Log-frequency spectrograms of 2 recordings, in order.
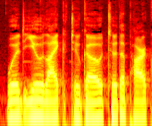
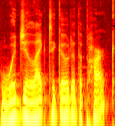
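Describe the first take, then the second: First: Said in a stiff, robotic way. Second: Said in a relaxed, natural way. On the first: The speaker calls it wrong. "Like a robot" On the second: The speaker calls it right. "so we can change that"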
